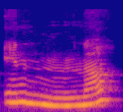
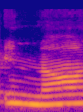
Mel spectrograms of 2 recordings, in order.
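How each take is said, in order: First: The word ends on a short n sound. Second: The word ends with a lengthened vowel after n. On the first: The speaker calls it right. "नून को हम नहीं खींच रहे" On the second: The speaker calls it wrong. "इन्ना नहीं पढ़ेंगे हम"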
